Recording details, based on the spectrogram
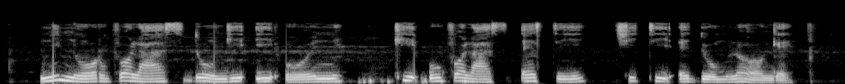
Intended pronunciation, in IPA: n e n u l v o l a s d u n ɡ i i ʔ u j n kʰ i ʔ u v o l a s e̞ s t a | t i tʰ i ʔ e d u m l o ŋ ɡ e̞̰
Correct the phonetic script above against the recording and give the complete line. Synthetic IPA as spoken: n i n u ɾ v o l a s d u ŋ ɡ i i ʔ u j n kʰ i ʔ u v o l a s e̞ s t i | t͡ʃ i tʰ i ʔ e d u m l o ŋ ɡ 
